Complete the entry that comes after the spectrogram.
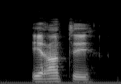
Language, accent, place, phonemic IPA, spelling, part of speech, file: French, France, Lyon, /e.ʁɛ̃.te/, éreinter, verb, LL-Q150 (fra)-éreinter.wav
- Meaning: 1. to wear out, to exhaust 2. to criticize strongly 3. to wear oneself out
